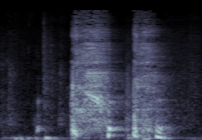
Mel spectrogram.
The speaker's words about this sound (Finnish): Anteeksi, anteeksi kauheasti tämä yskiminen ei, täällä. Ei mitään. Joo. Vielä tässä flunssan loppuja paranteli.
